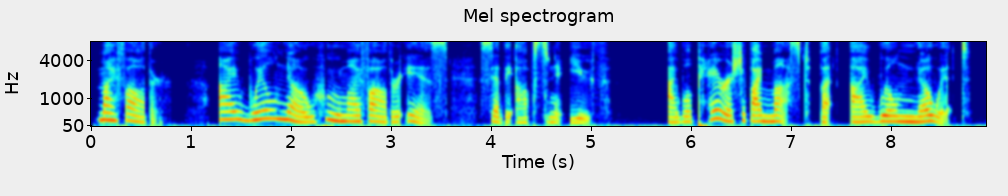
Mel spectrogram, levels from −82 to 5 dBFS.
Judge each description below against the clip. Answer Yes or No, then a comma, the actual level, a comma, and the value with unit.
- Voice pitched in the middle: No, high, 205 Hz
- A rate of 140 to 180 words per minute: Yes, average, 155 wpm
